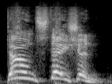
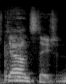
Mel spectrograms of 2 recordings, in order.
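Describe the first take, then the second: First: Much higher, louder, drawn-out shout; slow yelled command. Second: Said in the usual way. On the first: Retold or imitated. Friend yelling at his car stereo, slow loud shout. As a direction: scream it at the car, stretched out. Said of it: "not loud enough". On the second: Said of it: "He goes".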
